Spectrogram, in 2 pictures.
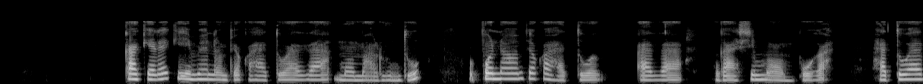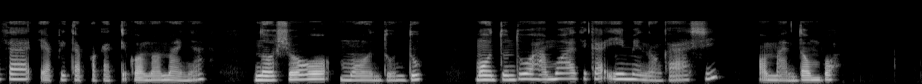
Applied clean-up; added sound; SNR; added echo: none; none; none; none.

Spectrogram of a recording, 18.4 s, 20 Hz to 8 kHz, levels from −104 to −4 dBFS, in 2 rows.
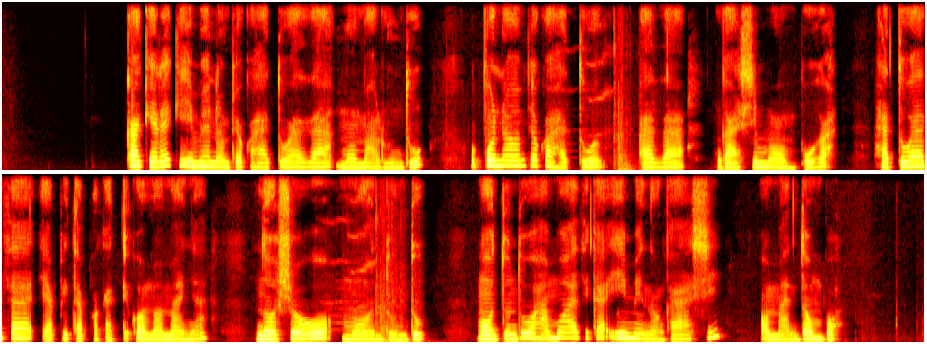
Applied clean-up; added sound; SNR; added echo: neural mask model RNNoise.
